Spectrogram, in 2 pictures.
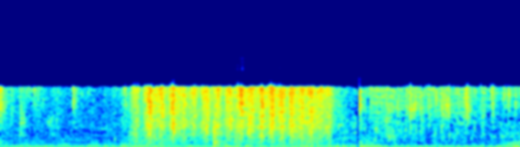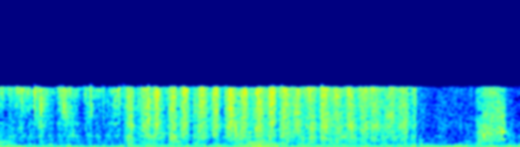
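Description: A wet dog's coat being scrubbed and rubbed in a stainless-steel grooming tub: rapid rasping in stretches, pausing briefly about a third of the way in and again near the end. A steady low hum runs underneath.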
